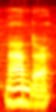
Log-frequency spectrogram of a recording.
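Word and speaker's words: Nándor: Is it Nander? It's not Leander, it's Nander.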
